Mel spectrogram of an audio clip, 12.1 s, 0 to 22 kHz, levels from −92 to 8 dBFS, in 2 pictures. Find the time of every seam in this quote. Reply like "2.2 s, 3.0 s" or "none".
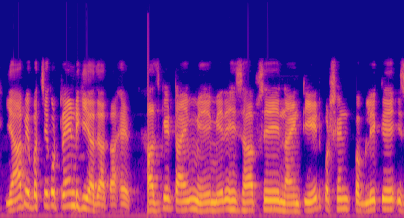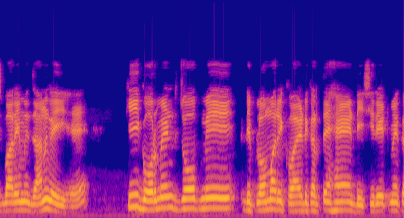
2.2 s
